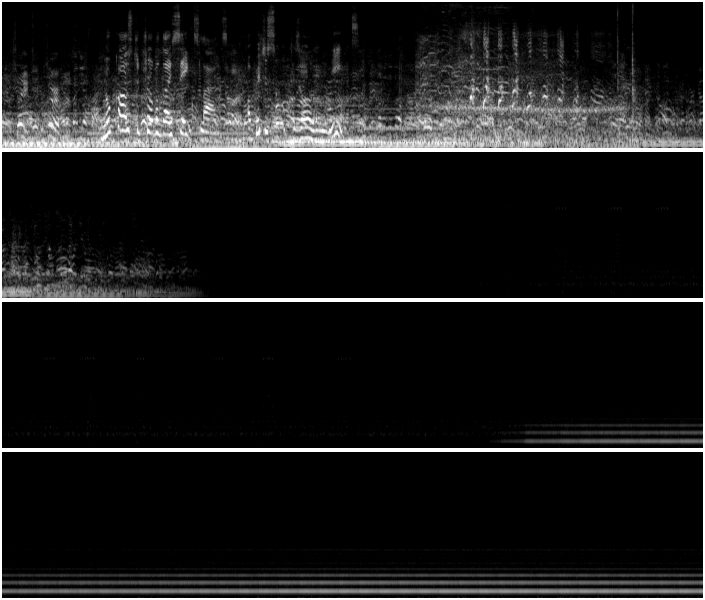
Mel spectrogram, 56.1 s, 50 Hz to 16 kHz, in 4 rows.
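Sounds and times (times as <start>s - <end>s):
low hum: 0.0s - 18.1s, 37.4s - 56.0s
low steady drone: 0.0s - 18.1s, 37.6s - 56.0s
high chirps of small animals: 8.4s - 12.3s
birds squawking: 8.4s - 12.6s.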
